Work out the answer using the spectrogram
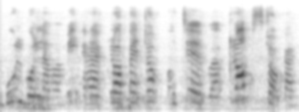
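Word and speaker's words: Klopstock: হলো উইঙ্কলম্যান, তারপর সাহিত্যে হচ্ছে ক্লোপ্যাটক, ঠিক আছে। সাহিত্যে হচ্ছে ক্লোপ্যাটক। ক্লোপ্যাটক একজন বিখ্যাত রাইটার। ফ্রেডরিক গটলিয়েব, সরি এটা ভুল বললাম আমি, ক্লোপ্যাটক হচ্ছে ক্লপস্টক আর কি, এটাকে বাংলায় আমরা যেটা উচ্চারণ করি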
